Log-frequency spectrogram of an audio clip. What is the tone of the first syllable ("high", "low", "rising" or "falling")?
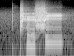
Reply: low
